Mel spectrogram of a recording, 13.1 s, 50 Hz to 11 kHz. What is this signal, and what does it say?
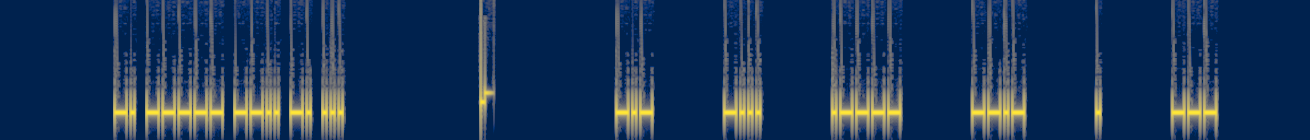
Morse code, heard as a keyed tone, about 32 wpm, spaced as for 15 wpm, 700 Hz. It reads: N0ZNS KB1QEO
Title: USA Call Signs - 6x Character Spacing - 30wpm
